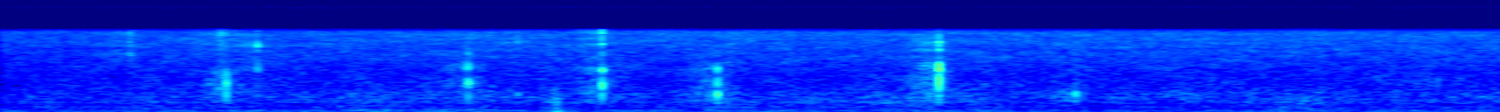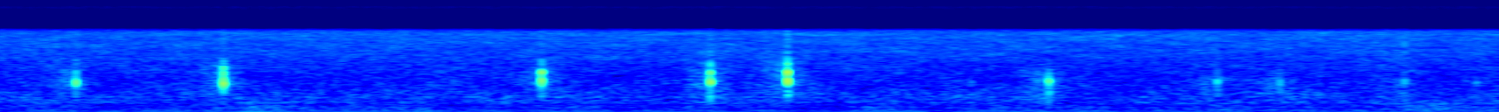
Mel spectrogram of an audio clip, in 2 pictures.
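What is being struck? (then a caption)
Plastic remote control with rubber buttons. A black plastic TV remote control with rubber buttons and a hollow body is tapped and scratched on its buttons and casing with long nails. About a dozen short, sharp clicks ring out irregularly over a low, steady hum, with faint scratching in between.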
